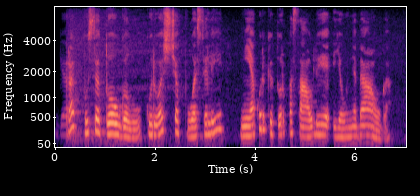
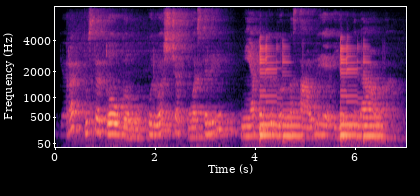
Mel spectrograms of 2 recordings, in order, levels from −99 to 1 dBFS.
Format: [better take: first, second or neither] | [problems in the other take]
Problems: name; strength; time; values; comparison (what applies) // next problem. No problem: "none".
first | background sound (Electric guitar); 4 dB above the speech // room echo; dies away in 1.1 s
